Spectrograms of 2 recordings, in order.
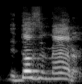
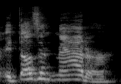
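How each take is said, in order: First: Higher and louder, punched; emphatic. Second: Slow, softer, each word spaced; slow and deliberate. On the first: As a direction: hit "doesn't" hard and high. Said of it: "repeats the phrase with new emphasis". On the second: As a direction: let "doesn't" sink in slowly. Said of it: "repeats the phrase more slowly". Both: Shown as a demonstration.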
